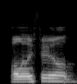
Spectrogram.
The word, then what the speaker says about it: Holyfield: And then when he came back after he bit off Holyfield's ear, Holyfeld's, oh man, I can't pronounce that name. What's that guy's name, Matthew? Holyfield?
